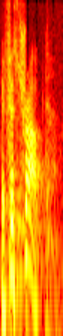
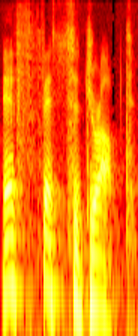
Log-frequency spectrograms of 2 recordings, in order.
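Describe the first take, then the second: First: The phrase is said fast, with dr sounding like j. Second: The phrase is said slowly, with a clear dr sound. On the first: "빨리 하게 되면 이렇게 이렇게 됩니다" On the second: "천천히 해보면"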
